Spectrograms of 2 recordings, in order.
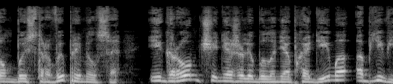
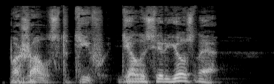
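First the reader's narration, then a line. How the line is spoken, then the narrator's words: Whispering. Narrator (Russian): прошептал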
